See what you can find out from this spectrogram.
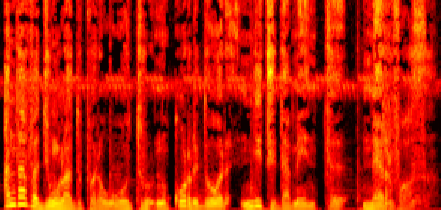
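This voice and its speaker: A man's voice: lowish voice, big pitch swings, moderate pace, dark tone. A man reading a scripted radio drama as its dramatic narrator. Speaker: audiobook narrator.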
